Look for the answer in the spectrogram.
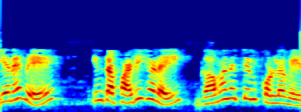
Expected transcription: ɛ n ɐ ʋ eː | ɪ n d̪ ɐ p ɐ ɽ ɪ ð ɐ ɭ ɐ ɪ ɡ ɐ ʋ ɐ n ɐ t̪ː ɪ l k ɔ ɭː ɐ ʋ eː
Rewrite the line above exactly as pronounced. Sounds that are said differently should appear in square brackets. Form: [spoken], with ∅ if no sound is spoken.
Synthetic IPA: ɛ n ɐ ʋ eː | ɪ n d̪ ɐ p ɐ ɽ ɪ [ɣ] ɐ ɭ ɐ ɪ ɡ ɐ ʋ ɐ n ɐ t̪ː ɪ l k ɔ ɭː ɐ ʋ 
